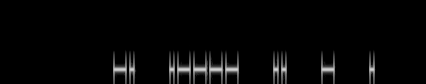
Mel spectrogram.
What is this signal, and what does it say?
Morse code, heard as a keyed tone, about 30 wpm, spaced as for 17 wpm, 700 Hz. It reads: N1ITE
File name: Lesson 14g - Number 2 - Call Signs 30wpm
